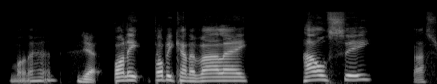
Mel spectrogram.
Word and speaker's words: Monaghan: Monaghan.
